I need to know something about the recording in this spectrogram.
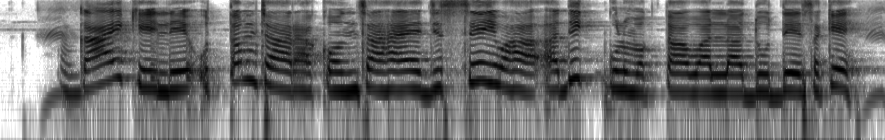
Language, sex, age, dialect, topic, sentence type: Hindi, female, 25-30, Garhwali, agriculture, question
